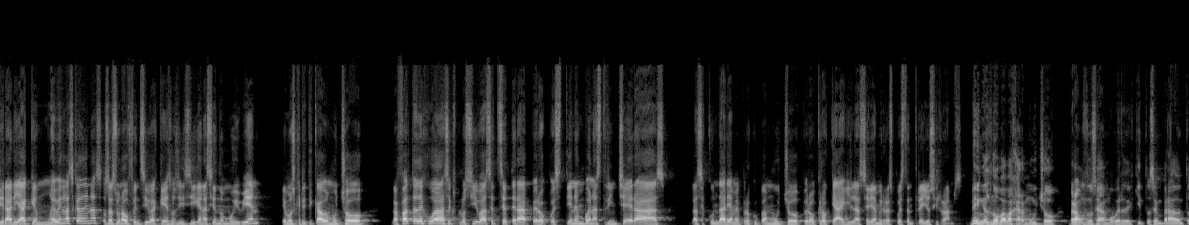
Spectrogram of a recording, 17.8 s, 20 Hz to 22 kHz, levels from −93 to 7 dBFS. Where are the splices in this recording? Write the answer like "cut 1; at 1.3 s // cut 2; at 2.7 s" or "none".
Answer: cut 1; at 14.5 s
